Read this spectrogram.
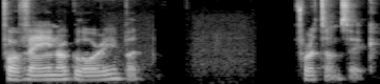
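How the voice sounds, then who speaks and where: A man's voice: medium pitch, flat delivery, takes it slowly, creaky, fairly bright tone, a little hiss or hum. A man voicing a guarded male adventurer who carries a moonblade and speaks solemnly.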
